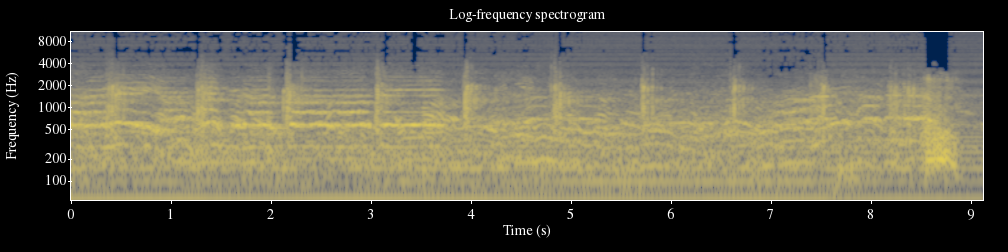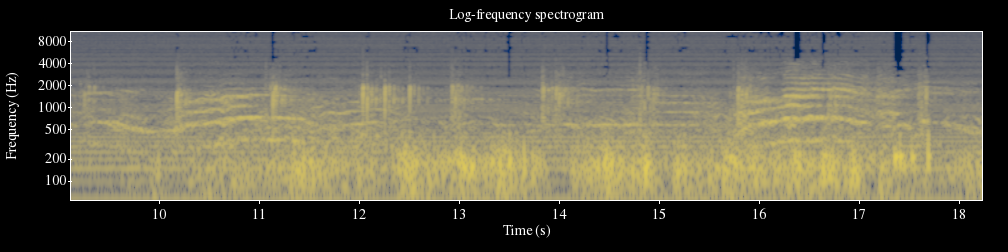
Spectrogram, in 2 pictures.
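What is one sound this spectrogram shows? A group of men clap their hands in rhythm.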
